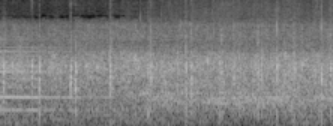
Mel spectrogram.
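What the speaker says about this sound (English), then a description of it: "Keep the applause going." An audience claps steadily on a podcast radio show, a continuous patter of applause at moderate volume with a few sharper individual claps standing out, no talking over it.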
